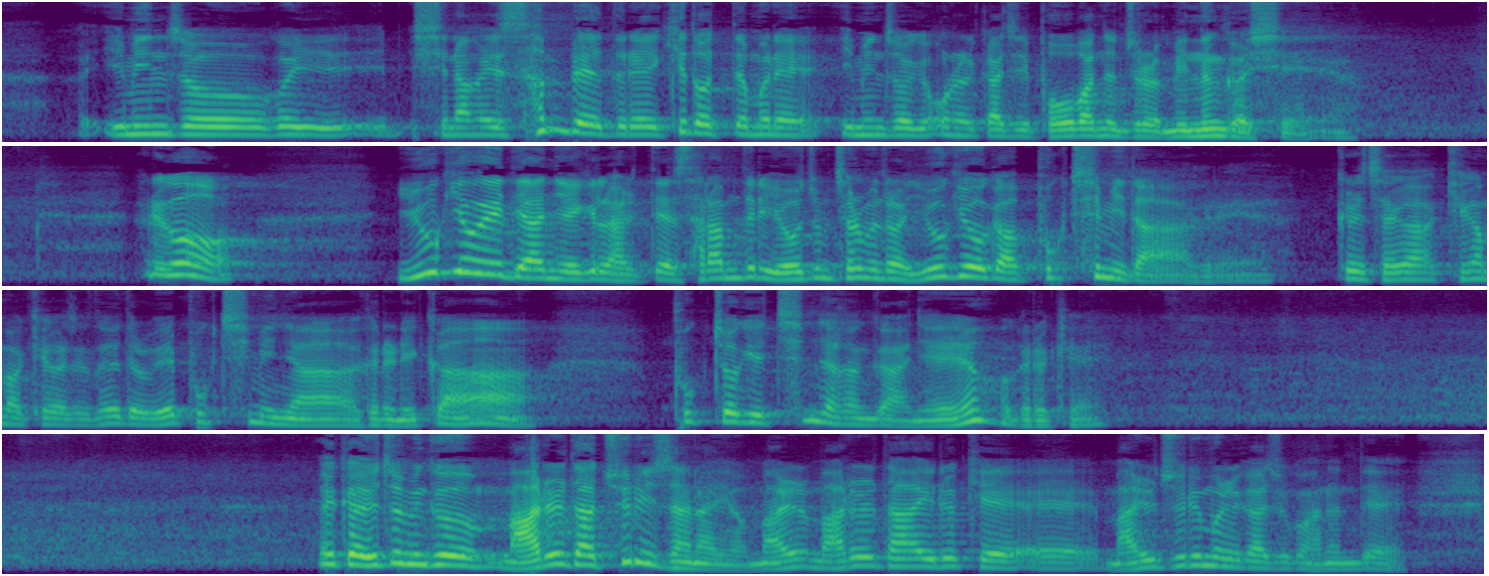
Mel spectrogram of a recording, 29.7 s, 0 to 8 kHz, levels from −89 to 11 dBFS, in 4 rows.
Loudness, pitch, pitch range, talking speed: -20 LUFS, 165 Hz, 140-195 Hz, 275 characters per minute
